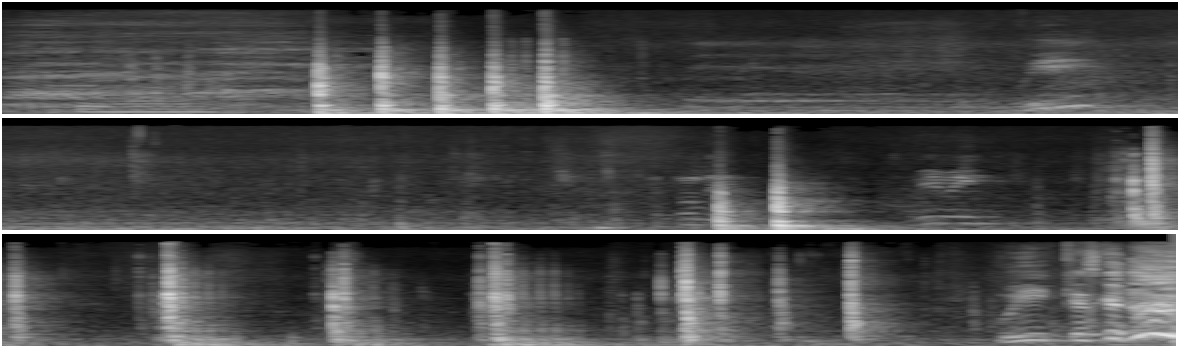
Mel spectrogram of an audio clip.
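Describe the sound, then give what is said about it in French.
Sharp knocks on a door: a quick burst of four or five, a pause with faint voices, then a steadier run of loud raps about twice a second. “Mais frappe à la porte.”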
